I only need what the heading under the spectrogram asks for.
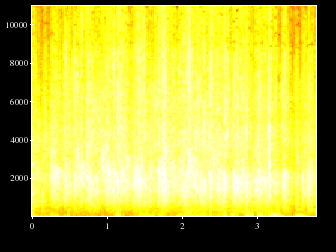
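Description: A crowd applauds steadily, a dense wash of many hands clapping at once that stays fairly even in loudness for a few seconds, with no voices standing out.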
